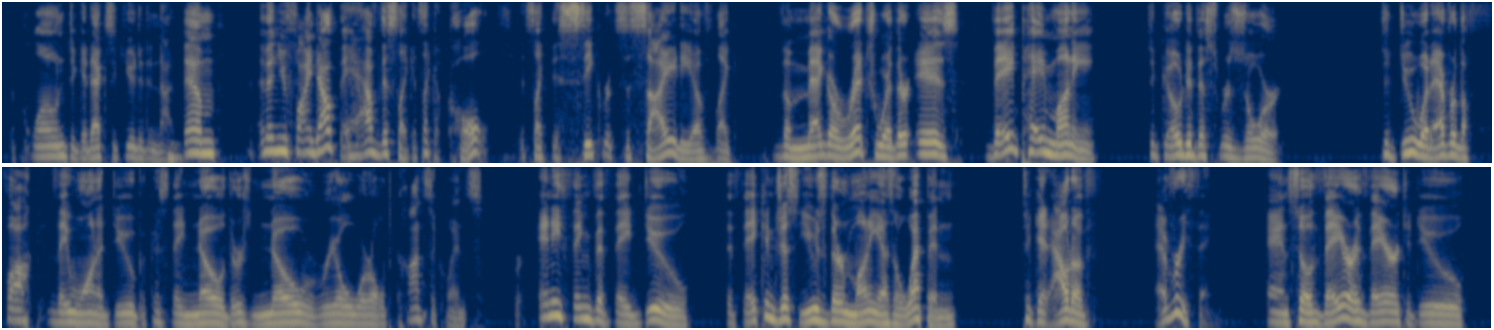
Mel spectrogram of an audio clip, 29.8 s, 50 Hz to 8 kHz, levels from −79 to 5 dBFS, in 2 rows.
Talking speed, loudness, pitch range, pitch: 170 wpm, -27 LUFS, 120-150 Hz, 130 Hz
